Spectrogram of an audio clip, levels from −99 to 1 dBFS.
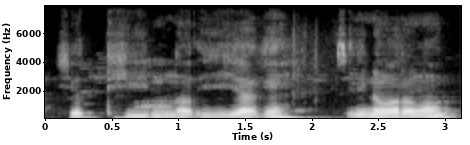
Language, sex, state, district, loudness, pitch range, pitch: Chakma, male, Tripura, Dhalai, -16 LUFS, 115-135 Hz, 120 Hz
